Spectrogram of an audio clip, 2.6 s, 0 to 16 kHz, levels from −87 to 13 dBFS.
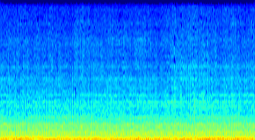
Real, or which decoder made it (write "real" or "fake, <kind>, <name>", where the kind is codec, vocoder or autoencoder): fake, vocoder, BigVGAN v2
